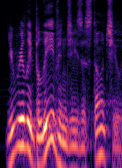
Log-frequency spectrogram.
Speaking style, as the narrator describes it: he asked me

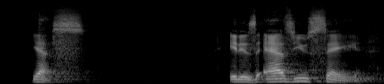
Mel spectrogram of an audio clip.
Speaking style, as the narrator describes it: Jesus replied

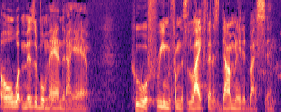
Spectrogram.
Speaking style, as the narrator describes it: a man named Paul, feeling the weight of his own sin, cries out

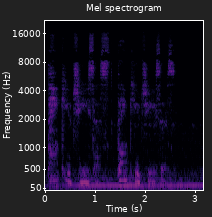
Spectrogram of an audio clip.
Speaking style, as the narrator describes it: She was mumbling softly

